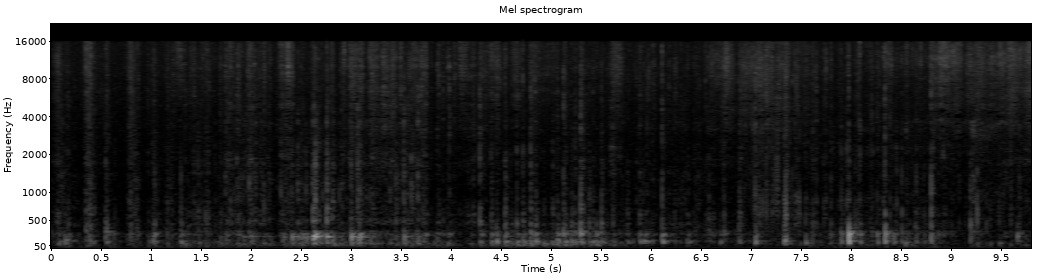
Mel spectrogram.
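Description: Fingertips and nails tap quickly on the top and sides of a hollow, medium white printed cardboard microphone box (Audio-Technica packaging). The result is a steady, soft patter of short, dull taps with a low hollow thump and almost no ring. The tapping swells a little around the third second, and a sharper knock stands out near the eighth.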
